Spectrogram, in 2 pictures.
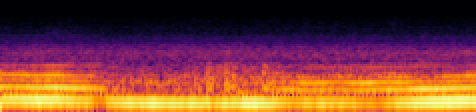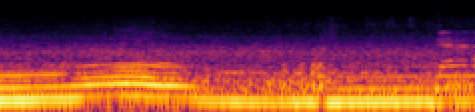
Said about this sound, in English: I need to get some RPM higher.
